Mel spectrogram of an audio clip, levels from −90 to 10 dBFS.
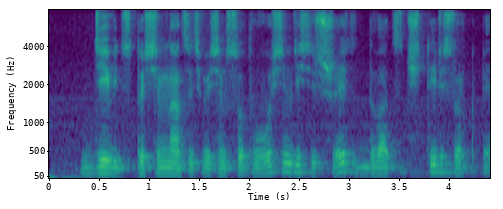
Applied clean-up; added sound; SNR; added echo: none; none; none; none.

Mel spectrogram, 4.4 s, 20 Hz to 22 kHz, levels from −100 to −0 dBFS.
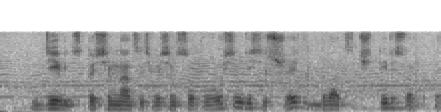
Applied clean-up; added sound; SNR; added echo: none; Buzz; 14 dB; none.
